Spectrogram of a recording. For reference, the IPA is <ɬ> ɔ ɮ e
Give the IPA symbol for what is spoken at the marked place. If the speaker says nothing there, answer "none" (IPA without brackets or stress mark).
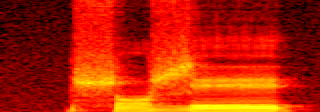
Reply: ɬ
